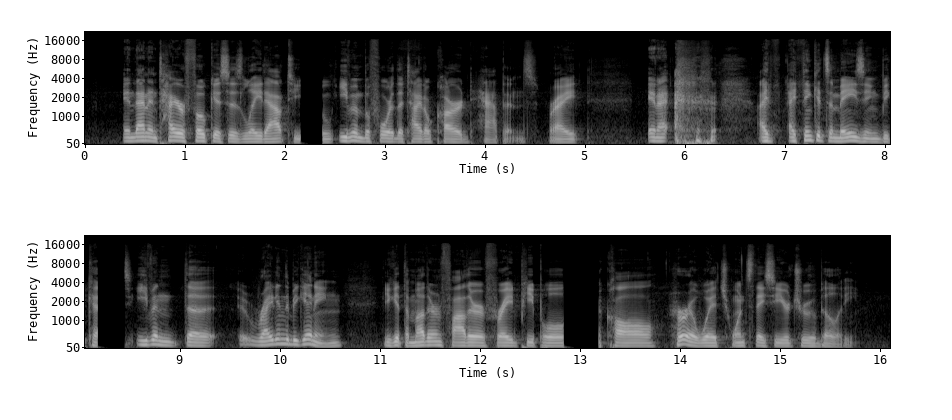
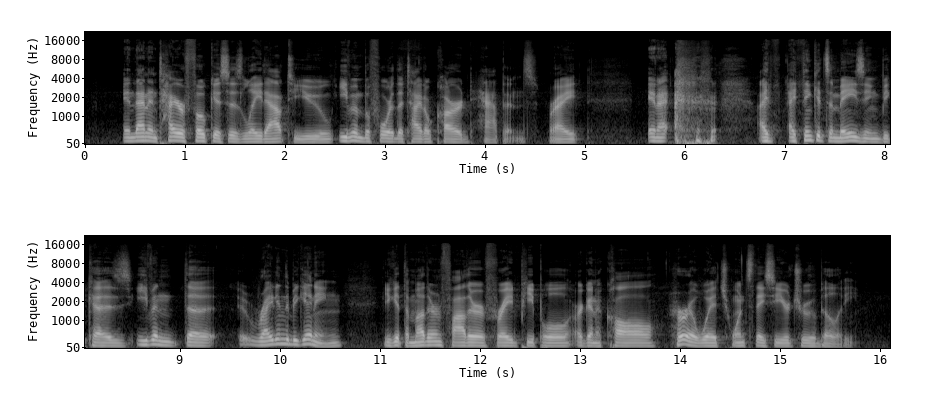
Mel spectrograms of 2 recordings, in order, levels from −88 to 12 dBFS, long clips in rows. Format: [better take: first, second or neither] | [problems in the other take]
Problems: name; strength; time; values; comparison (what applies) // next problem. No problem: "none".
second | audio cutting out; at 2 s, at 8 s and at 13 s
